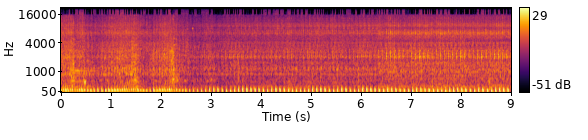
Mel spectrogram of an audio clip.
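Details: 2022 Massimo T-Boss 750 EFI UTV, heard from the back driving forward: rough heavy thumping about four per second under the engine note, knock under load; CV axles and U-joint tight, cause unknown.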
